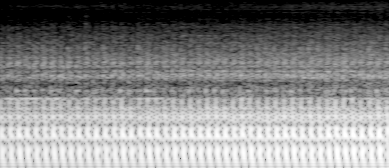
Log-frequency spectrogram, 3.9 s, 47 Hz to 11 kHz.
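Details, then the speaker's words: Honda TRX 700 single-cylinder on Vortex ECU map 1, possibly stage 3 cam: steady, even firing at idle, about four pulses per second, no misses or stumbles; running better, though owner unsure whether it is now running lean. "And she seems to be running better."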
